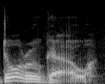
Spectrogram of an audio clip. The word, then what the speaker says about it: Dorgo: source I've looked up, the official English spelling of the name for this monster is Dorgo. But in the dub, it's pronounced Dorugo. So they add that extra syllable in the middle.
